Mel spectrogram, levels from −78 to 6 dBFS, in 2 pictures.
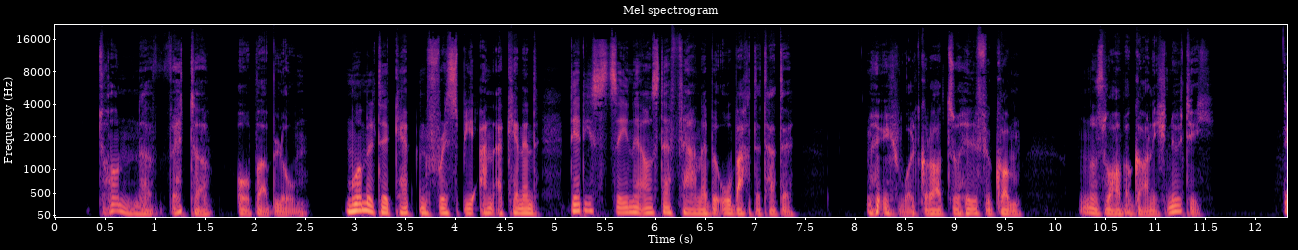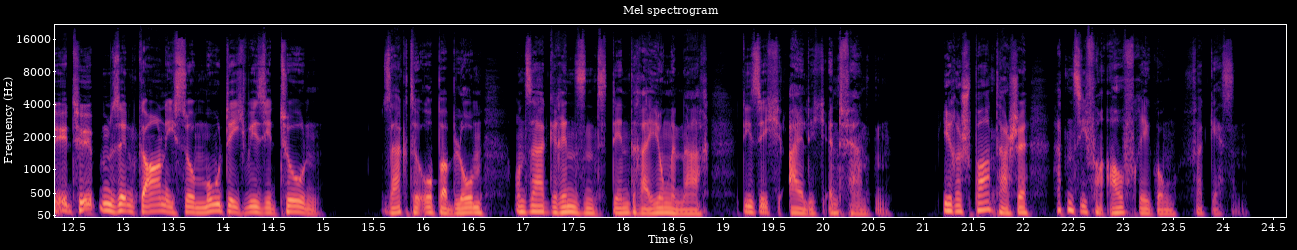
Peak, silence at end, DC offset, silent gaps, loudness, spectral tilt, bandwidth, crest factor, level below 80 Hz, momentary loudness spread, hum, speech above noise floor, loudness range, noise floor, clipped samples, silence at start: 0 dBFS; 0.55 s; under 0.1%; none; -20 LUFS; -5.5 dB/octave; 19 kHz; 20 dB; -34 dBFS; 12 LU; none; 53 dB; 6 LU; -72 dBFS; under 0.1%; 0.45 s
